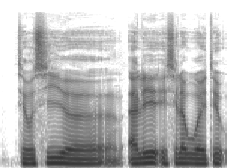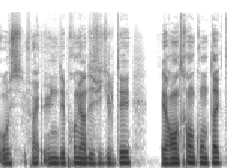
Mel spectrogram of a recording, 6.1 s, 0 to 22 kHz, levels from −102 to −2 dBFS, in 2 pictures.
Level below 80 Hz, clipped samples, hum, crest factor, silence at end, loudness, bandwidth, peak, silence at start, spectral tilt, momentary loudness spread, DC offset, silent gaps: -60 dBFS; under 0.1%; none; 18 dB; 0.1 s; -27 LUFS; 12.5 kHz; -8 dBFS; 0.25 s; -6.5 dB/octave; 8 LU; under 0.1%; none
